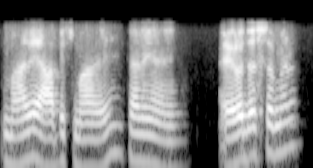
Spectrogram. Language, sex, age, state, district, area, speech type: Telugu, male, 18-30, Telangana, Vikarabad, rural, conversation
